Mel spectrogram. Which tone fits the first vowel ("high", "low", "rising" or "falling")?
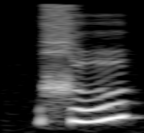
rising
